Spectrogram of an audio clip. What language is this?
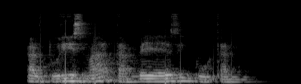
Catalan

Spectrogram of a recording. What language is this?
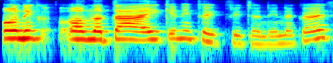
Welsh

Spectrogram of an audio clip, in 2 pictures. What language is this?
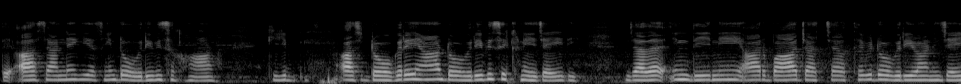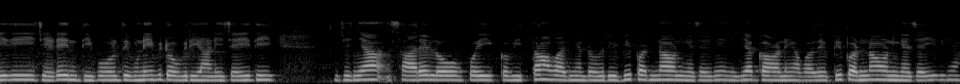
Dogri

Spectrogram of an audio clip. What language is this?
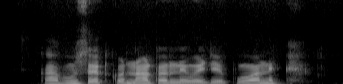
Kalenjin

